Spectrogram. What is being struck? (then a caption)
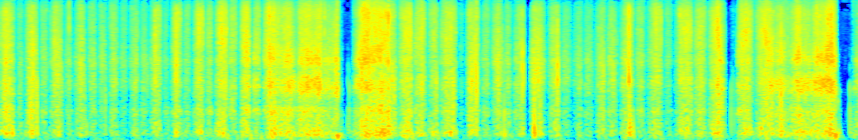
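Natural cork wine stoppers scraped with thin sticks. Thin black sticks are pushed into the central holes of two small hollowed-out natural cork wine stoppers, pressed side by side into a plush ear cover on a binaural microphone, and scraped and rubbed against the cork interior with fingertips guiding them. Close, irregular scratching, rubbing and soft crackling sounds continue throughout, heavy in low rumble with brief breathy brightness and a few short pauses.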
